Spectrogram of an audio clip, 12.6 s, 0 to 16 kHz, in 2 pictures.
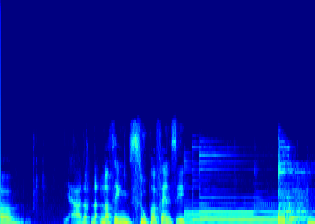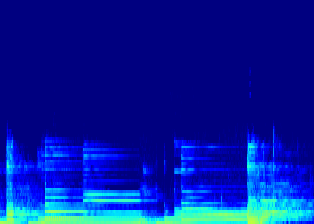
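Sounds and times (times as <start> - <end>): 
speech: 0.0 - 0.5, 1.3 - 4.0
guitar chords through the built-in spring reverb of a pedal amp: 3.7 - 12.5.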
